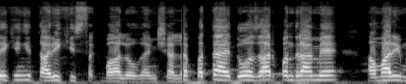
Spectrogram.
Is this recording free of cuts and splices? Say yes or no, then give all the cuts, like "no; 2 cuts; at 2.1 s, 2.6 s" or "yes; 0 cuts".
no; 1 cut; at 1.8 s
